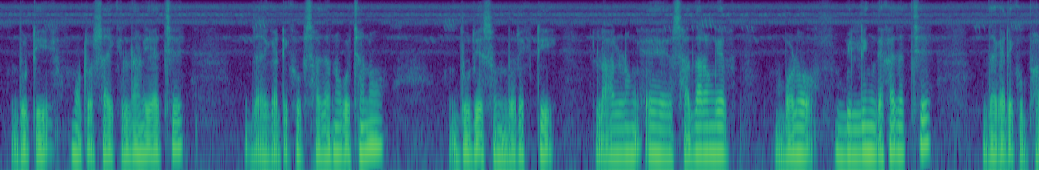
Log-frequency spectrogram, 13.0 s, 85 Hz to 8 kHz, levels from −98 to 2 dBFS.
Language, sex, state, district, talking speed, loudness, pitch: Bengali, male, West Bengal, Paschim Medinipur, 105 wpm, -34 LUFS, 105 Hz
